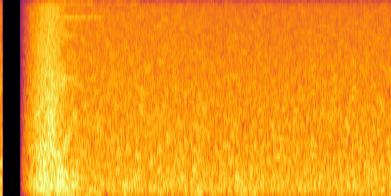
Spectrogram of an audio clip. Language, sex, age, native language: Icelandic, female, 40-49, Icelandic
